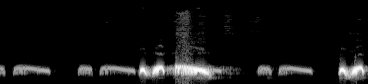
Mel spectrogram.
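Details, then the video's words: Spotted dove calling, used in Vietnam as a lure to excite and train decoy birds: soft clipped notes with sliding, falling whistles lead into a loud two-humped coo and a long descending coo, a pattern heard twice. "tiếng chim cu gáy kích mồi tập bổi hiệu quả"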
